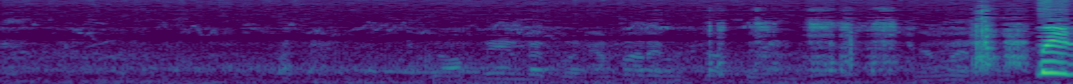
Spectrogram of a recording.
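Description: Quiet outdoor background with faint distant voices and a few light ticks in the second half; a man's voice starts right at the end.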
